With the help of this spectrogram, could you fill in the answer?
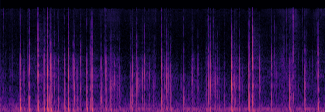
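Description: Long nails tap and scratch the sides and edges of a small pink Chanel perfume box, a hollow cardboard box, probably still in its cellophane wrap, with no contents showing. About twenty quick, dry taps ring briefly over a soft crinkly scratching, with no ring after each hit.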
